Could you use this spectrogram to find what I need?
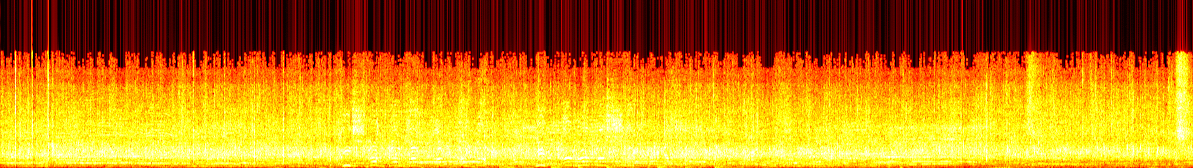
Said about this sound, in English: Come on, if you're glad to be here tonight, stand to your feet. Clap your hands and shout to the Lord.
